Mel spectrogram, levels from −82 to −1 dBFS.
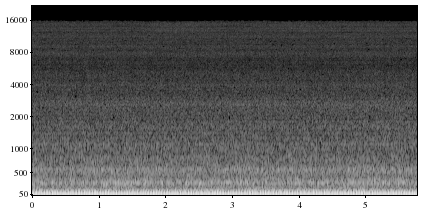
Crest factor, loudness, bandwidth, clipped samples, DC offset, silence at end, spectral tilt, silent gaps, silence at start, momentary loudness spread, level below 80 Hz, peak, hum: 10 dB; -19 LUFS; 16 kHz; under 0.1%; under 0.1%; 0 s; -7 dB/octave; none; 0 s; 1 LU; -16 dBFS; -6 dBFS; none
